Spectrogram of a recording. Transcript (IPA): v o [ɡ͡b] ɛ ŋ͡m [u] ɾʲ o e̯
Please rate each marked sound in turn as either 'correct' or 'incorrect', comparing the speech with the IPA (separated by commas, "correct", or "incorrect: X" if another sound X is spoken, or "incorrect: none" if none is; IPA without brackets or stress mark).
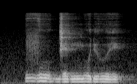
incorrect: ɡ, incorrect: o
